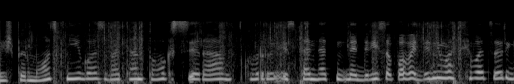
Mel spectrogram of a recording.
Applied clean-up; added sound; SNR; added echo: none; Crumpling, crinkling; 19 dB; none.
